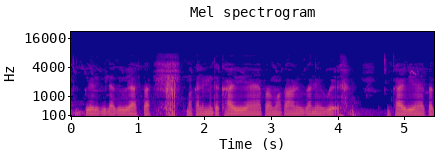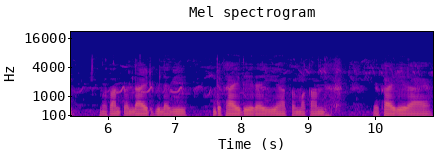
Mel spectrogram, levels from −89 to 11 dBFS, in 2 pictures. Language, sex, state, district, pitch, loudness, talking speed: Hindi, male, Chhattisgarh, Kabirdham, 90 Hz, -39 LUFS, 195 wpm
